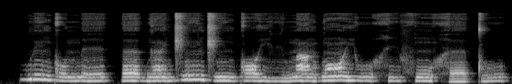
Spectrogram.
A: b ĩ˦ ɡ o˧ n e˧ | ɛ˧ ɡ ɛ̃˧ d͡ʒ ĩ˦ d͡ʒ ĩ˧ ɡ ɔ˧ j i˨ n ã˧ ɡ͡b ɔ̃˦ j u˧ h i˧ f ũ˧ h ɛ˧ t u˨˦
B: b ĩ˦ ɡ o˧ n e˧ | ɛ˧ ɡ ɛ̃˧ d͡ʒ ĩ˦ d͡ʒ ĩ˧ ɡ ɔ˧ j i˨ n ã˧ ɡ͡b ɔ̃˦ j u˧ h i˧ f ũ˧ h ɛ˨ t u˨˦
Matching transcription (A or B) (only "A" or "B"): B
